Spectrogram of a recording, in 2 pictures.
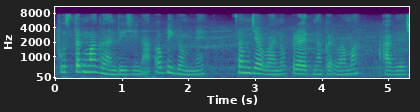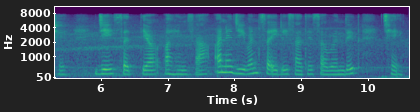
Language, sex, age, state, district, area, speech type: Gujarati, female, 18-30, Gujarat, Anand, urban, spontaneous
